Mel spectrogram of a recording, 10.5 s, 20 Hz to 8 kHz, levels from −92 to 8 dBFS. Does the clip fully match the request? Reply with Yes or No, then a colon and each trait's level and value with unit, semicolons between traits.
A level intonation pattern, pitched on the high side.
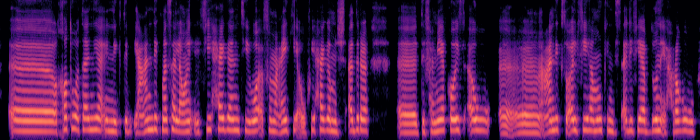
Yes: narrow, 1.9 semitones; high, 225 Hz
